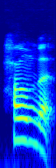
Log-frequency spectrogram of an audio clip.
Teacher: dan diberikan lantunan kerana ba merupakan huruf qalqalah di sini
